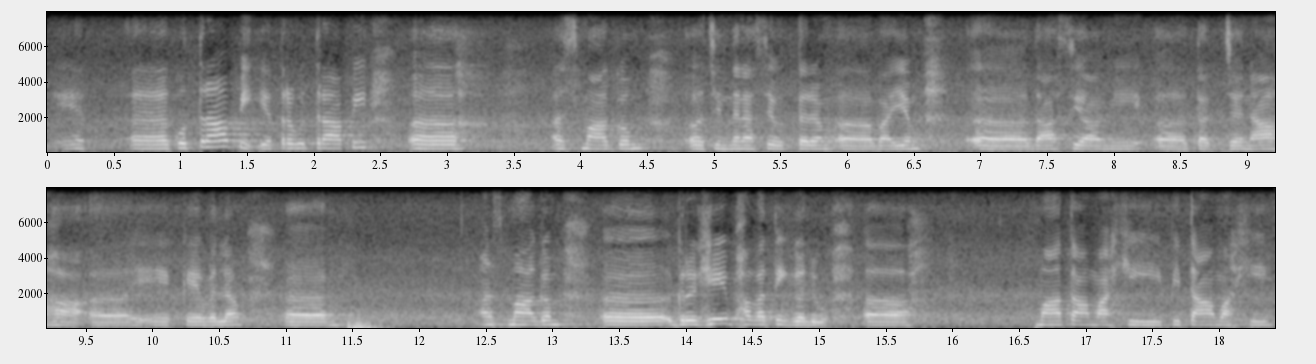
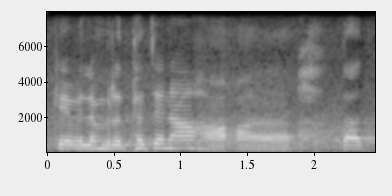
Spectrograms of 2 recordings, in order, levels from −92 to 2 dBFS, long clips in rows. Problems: none marked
